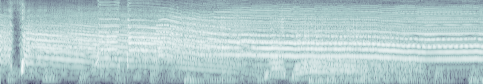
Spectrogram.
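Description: A cartoon character's voice, held for nearly six seconds and slowly falling in pitch, layered through pitch-shifting effects so that it sounds like a sustained chord.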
